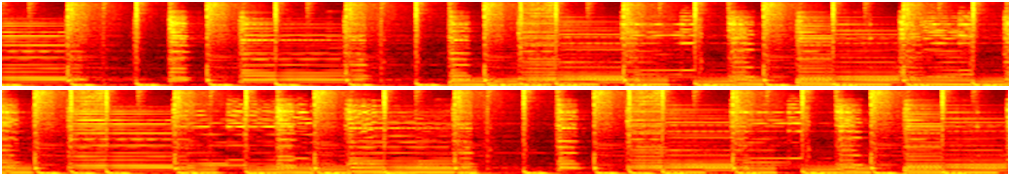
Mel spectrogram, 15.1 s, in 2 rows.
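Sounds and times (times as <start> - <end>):
blues music tuned to 432 Hz: 0.0 - 15.0.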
